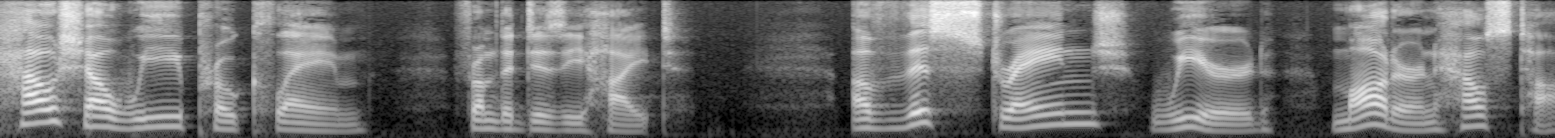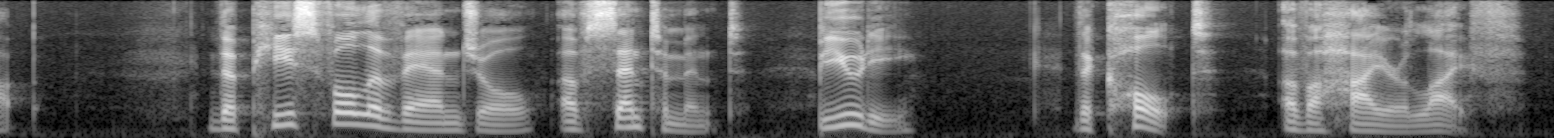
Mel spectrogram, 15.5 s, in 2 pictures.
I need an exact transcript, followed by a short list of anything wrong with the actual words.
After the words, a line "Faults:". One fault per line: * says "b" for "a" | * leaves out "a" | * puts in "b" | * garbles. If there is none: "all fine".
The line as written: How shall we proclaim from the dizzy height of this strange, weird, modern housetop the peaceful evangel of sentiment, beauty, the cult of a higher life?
How shall we proclaim from the dizzy height of this strange, weird, modern housetop the peaceful evangel of sentiment, beauty, the cult of a higher life?
Faults:
all fine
